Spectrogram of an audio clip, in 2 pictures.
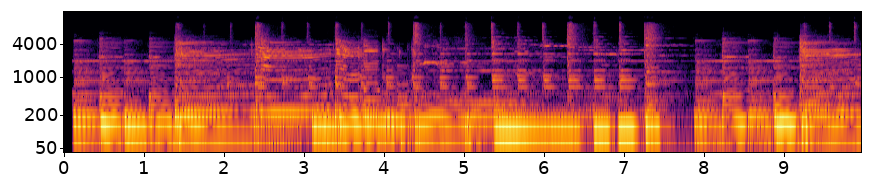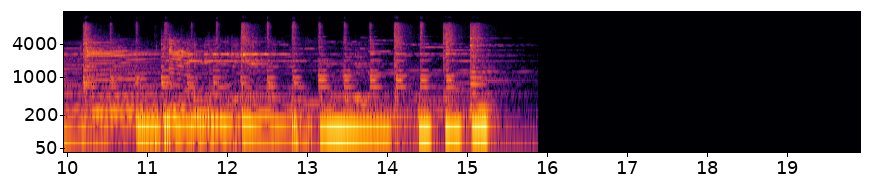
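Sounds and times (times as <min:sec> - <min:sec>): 
exotic guitar: 0:00.2 - 0:15.7.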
